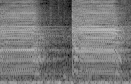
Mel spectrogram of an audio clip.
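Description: A car's anti-theft text-alert alarm sounding a loud, steady high-pitched electronic tone in two bursts separated by a short gap, close to the microphone.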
